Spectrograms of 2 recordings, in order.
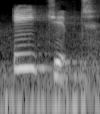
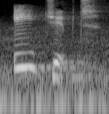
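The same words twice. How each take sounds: The two takes are said the same way.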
